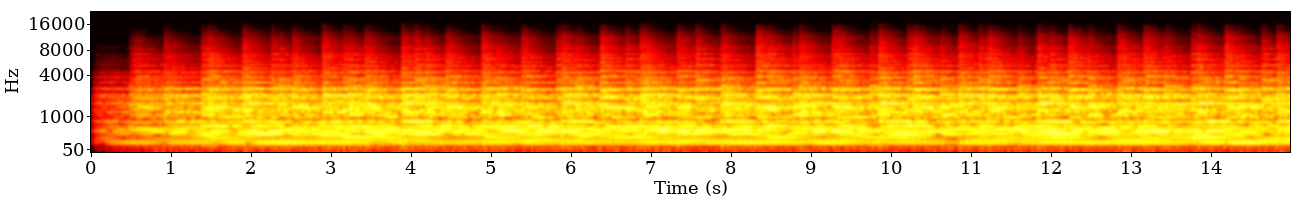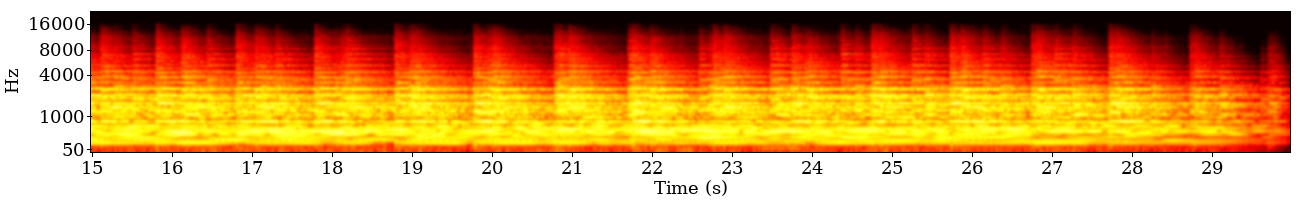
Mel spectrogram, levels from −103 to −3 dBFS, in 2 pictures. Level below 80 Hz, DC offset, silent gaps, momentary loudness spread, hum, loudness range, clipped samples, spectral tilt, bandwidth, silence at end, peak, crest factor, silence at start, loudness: -58 dBFS; under 0.1%; none; 5 LU; none; 1 LU; under 0.1%; -4 dB/octave; 11.5 kHz; 0.1 s; 0 dBFS; 16 dB; 0.1 s; -16 LUFS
